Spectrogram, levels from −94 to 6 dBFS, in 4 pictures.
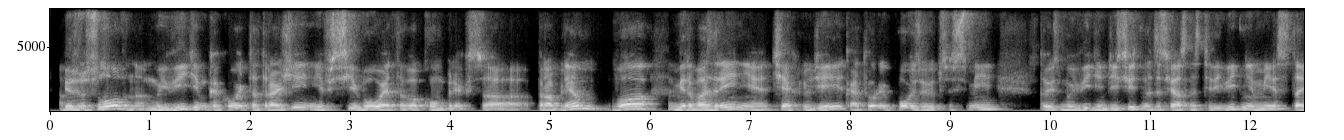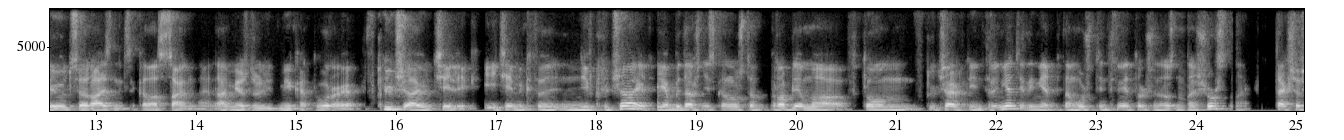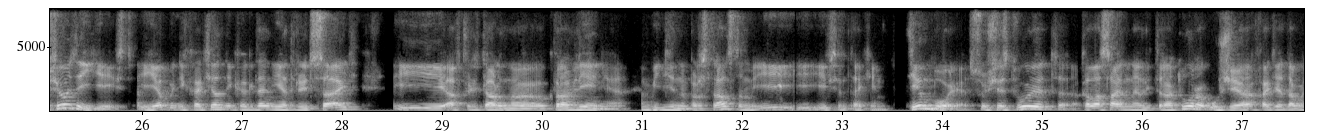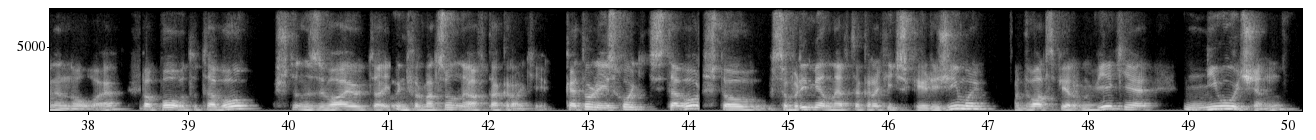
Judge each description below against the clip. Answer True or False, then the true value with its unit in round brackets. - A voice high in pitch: False (135 Hz)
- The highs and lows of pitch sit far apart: False (4.4 semitones)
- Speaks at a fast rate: False (130 wpm)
